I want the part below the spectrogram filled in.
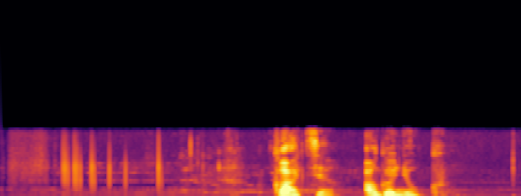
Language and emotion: Russian, neutral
